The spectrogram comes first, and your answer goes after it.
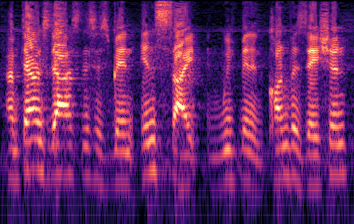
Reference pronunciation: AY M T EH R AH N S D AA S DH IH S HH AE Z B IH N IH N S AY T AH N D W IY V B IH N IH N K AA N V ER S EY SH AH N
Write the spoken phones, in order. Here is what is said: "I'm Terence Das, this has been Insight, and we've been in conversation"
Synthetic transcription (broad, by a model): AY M T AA AH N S D AA S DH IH S HH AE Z B IH N IH N S AY T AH N W IY V B IH N IH N K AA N V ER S EY SH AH N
